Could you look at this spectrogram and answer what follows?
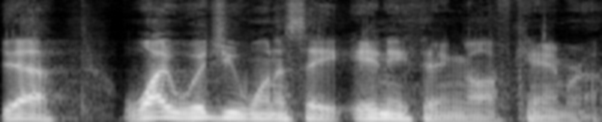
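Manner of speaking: very sarcastic, dry, put-on tone. Quoting a favorite line from a movie, retelling a sarcastic remark. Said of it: "very kind of sarca- sarcastically".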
